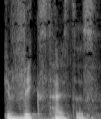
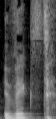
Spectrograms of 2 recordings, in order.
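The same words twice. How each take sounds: First: "Gewichst", the i short and clipped into -kst; corrected word. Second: "Gewichst" echoed back through a laugh; repeating "Gewichst" while laughing. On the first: Shown as a demonstration. Correcting the word to "Gewichst". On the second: Real, not acted. Repeating his friend's word, laughing.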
